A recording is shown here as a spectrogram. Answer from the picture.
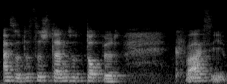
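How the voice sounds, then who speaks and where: A woman's voice with audible room echo. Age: 30s. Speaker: astrologer and podcast host. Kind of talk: solo podcast monologue, teaching astrology; promotional pitch for own course. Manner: casual with frequent fillers and laughs.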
